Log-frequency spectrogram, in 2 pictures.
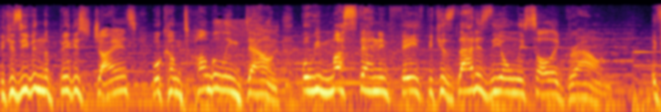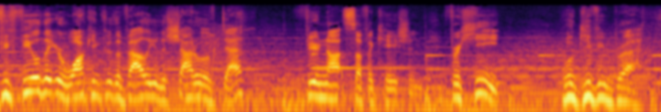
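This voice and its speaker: Over music in the background, a man speaks at a high pitch and moderate pace with lively intonation. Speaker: spoken word poet. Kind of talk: spoken word poetry performance at a church conference. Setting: live on stage at a church conference. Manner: rhythmic, rhymed delivery.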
